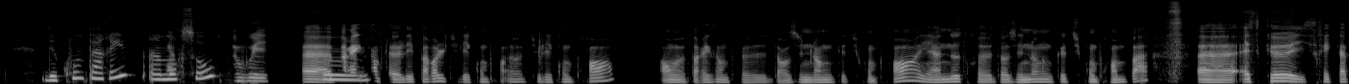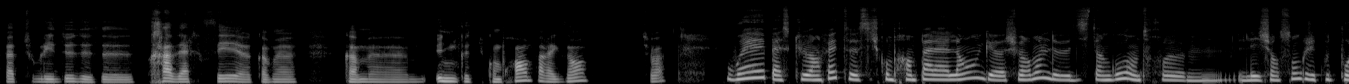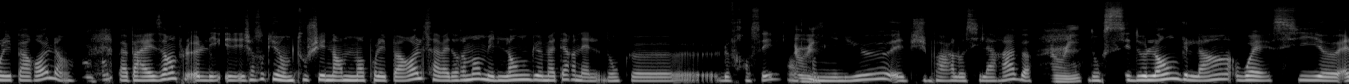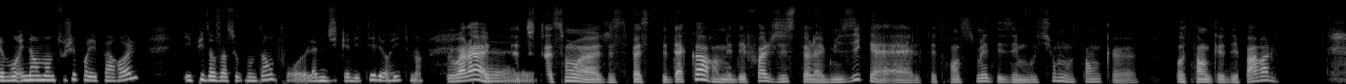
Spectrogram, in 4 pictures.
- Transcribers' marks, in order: tapping; stressed: "traverser"; other background noise
- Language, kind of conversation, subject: French, podcast, Comment les langues qui t’entourent influencent-elles tes goûts musicaux ?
